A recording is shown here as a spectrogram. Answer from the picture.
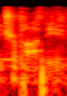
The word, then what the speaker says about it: Tripathy: It's Ajay Tripathy. – Ajay. Okay, Ajay Tripathy. Yeah. All right. I just have to put the emphasis on the other syllable.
